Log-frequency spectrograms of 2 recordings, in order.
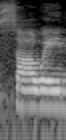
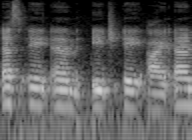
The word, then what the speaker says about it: Samhain: is halloween in paganism it is known as sawwain that is spelled s-a-m-h-a-i-n it is not pronounced samhain it is sawwain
